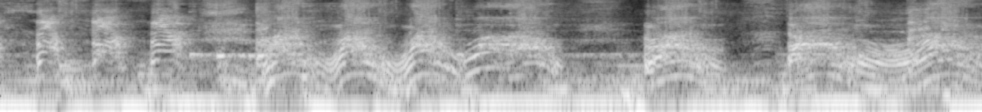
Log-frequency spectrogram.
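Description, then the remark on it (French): A man growls and yelps like a dog in a string of rough, rising and falling loud bursts over a steady low hum, growling to drive a cleaning woman away from his room. “s'exprime à sa manière, c'est-à-dire en grognant, pour repousser la technicienne de surface qui, selon lui, n'a pas nettoyé sa chambre.”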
